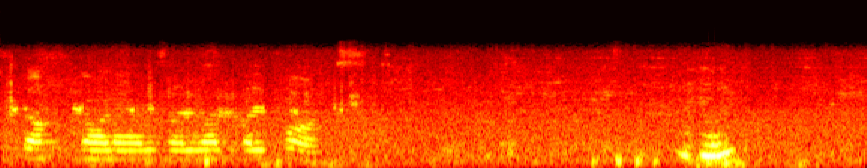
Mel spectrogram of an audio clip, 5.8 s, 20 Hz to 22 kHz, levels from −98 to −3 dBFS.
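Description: A speech recording with an echo leak from 0.0 to 3.33 s: a faint copy of the speech trails about 0.3 s behind, roughly 20 dB down, seen on a spectrogram as ghosted, offset harmonics, likely from a loudspeaker echo the far-end canceller missed. Speech suppressed in double talk dips the level at 1.07–1.14 s by around 10 dB and at 1.49–1.64 s by a few dB, showing as brief notches in the waveform envelope, likely because the canceller ducked both talkers together. The spectrogram tops out at 8 kHz, as the call path passes it.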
